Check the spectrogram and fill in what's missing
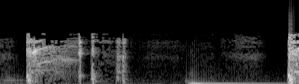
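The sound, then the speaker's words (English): A person coughs, a rough burst followed by a few quick short coughs, then a quieter pause before one more harsh cough at the end. “If I'm not talking, I'm not coughing.”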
